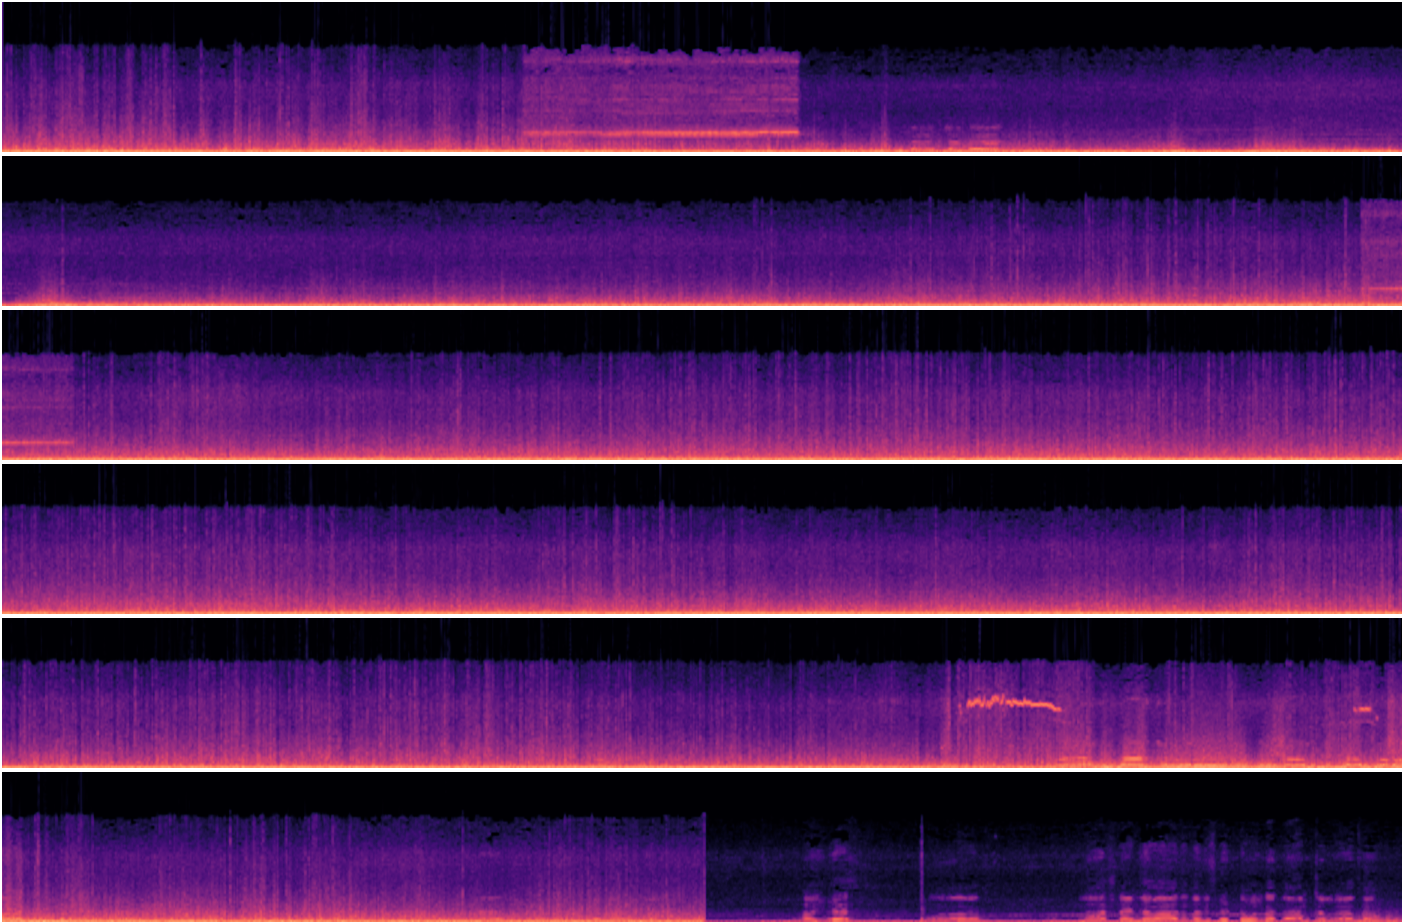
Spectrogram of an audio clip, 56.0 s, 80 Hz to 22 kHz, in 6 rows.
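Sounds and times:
motorcycle engine running: 0.0 - 53.8
wind rush on microphone: 0.0 - 54.6, 55.2 - 56.0
brief high beep: 18.4 - 19.2.

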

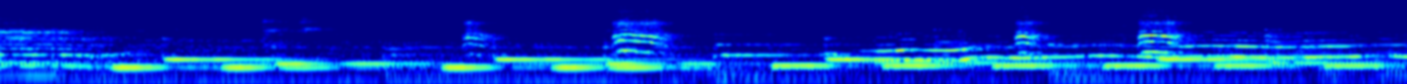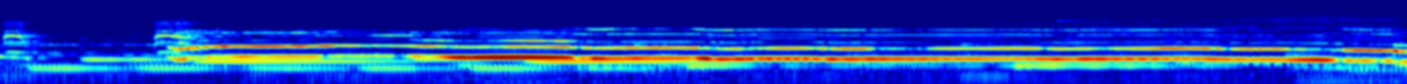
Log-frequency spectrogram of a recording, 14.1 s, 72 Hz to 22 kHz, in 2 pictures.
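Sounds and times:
puppy howling: 4.2 - 14.0.

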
